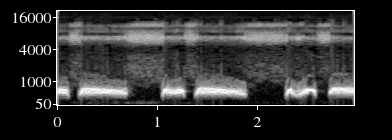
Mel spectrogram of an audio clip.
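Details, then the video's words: Spotted dove serving as a trap decoy, Ninh Thuận, calling in low, full coos: long even notes alternating with shorter ones and one quavering note, roughly one every second. "นกเขาใหญ่สายต่อดิน,The Sound Of the dove"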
